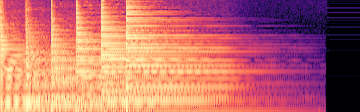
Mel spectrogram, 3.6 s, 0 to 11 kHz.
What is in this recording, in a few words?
F 7th Sharp 9th Flat 5th, Guitar, DADGAD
